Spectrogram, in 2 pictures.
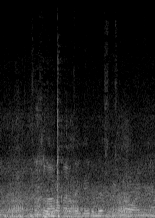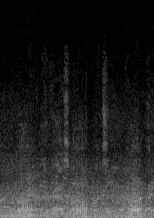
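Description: Indistinct talking over the steady idle of a Ford Super Duty pickup waiting at the line, hooked to the pulling sled.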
